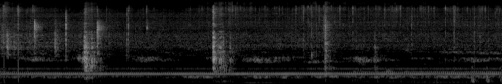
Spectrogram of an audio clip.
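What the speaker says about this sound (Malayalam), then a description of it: "ഇനി അതിലേക്ക് 2 വറ്റൽമുളക് ഇട്ട് കൊടുക്കാം" Two dried red chillies drop into hot oil and sizzle softly and steadily, with light crackles and a few ticking pops over a constant frying hiss.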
